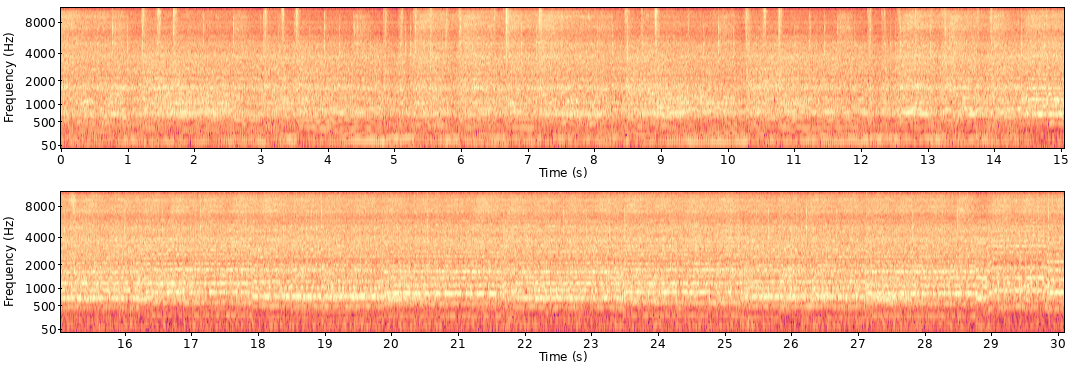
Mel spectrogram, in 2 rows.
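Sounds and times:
electric guitar playing a riff: 0:00.0 - 0:30.0.

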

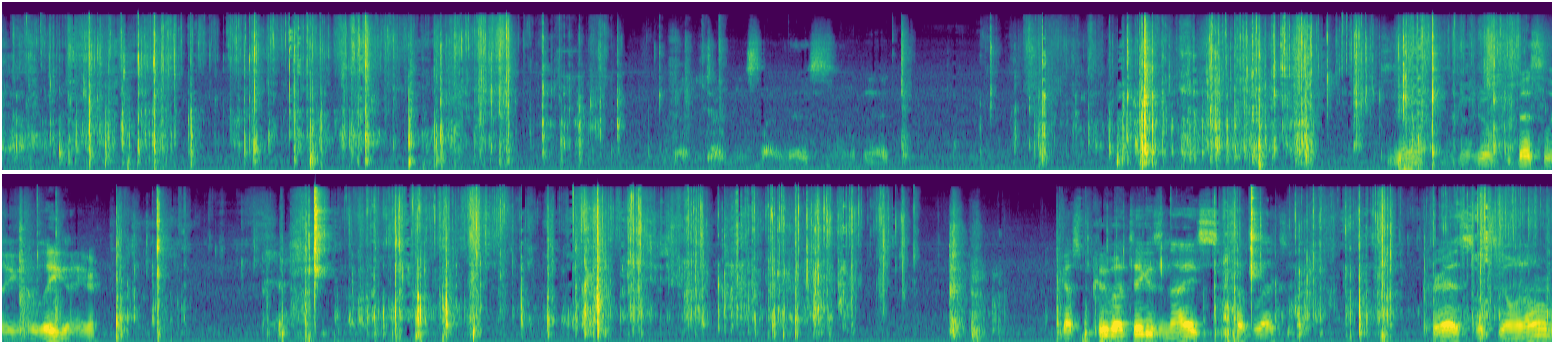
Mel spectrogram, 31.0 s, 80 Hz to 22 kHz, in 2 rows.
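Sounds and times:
plastic wrap crinkling and tearing: 0:00.0 - 0:06.2, 0:10.1 - 0:15.7, 0:18.0 - 0:24.7, 0:27.6 - 0:31.0.

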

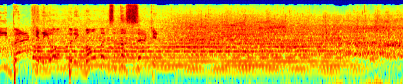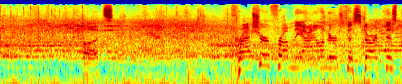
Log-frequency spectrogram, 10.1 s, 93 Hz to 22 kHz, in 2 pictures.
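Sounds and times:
crowd cheering: 0:00.0 - 0:10.0
arena goal horn: 0:00.4 - 0:04.8.

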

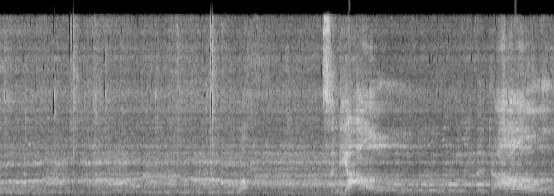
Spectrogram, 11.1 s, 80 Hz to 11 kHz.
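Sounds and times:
man's voice sliding pitched sounds: 0:00.0 - 0:05.6, 0:06.2 - 0:11.0.

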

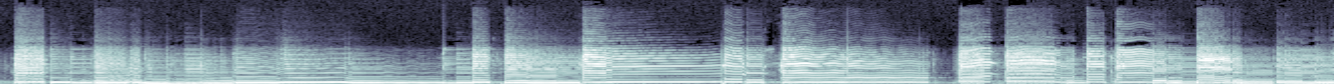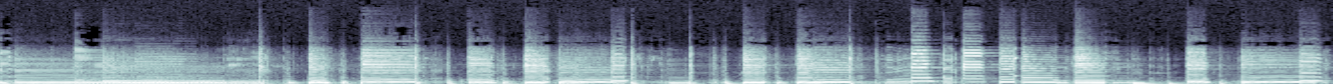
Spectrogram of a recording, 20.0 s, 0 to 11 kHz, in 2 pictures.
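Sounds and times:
overdriven electric guitar lead: 0:00.0 - 0:20.0.

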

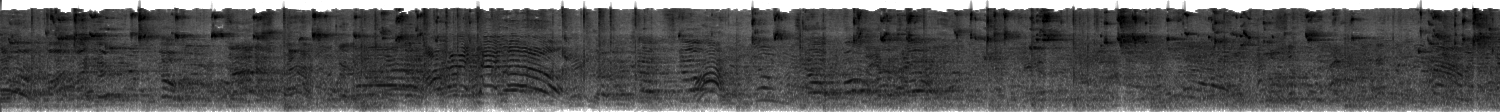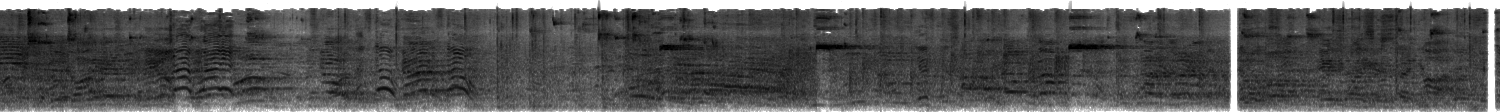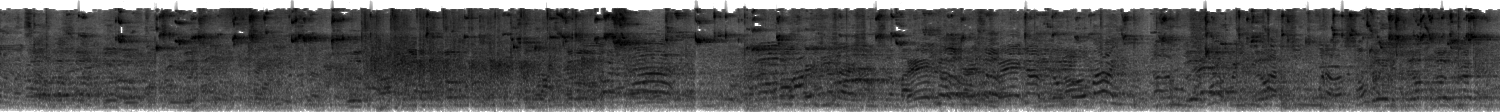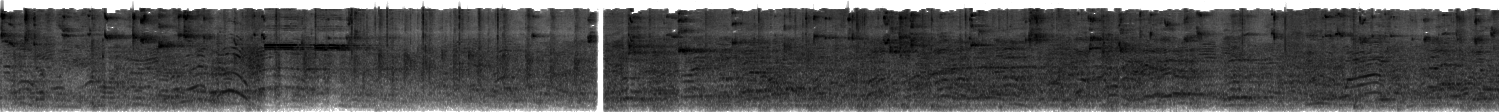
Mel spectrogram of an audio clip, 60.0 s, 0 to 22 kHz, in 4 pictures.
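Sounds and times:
sneaker squeaks: 0:00.0 - 0:04.3, 0:06.7 - 0:16.5, 0:19.8 - 0:22.3, 0:25.6 - 0:26.6, 0:27.6 - 0:48.7, 0:50.3 - 0:59.9
people shouting and talking: 0:00.0 - 0:59.9.

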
